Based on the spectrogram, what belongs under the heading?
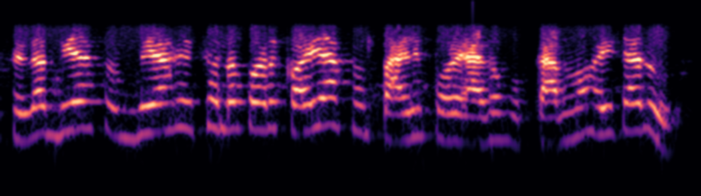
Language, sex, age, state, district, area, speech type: Odia, female, 60+, Odisha, Gajapati, rural, conversation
